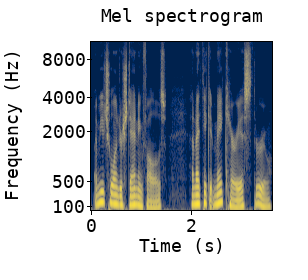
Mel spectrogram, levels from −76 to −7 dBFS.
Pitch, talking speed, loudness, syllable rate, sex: 115 Hz, 200 wpm, -17 LUFS, 5.9 syllables/s, male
